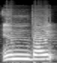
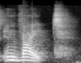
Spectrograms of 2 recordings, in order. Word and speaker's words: invite: this example all right now we have invite versus invite now on this one again the stress is on the first syllable for the noun invite did you get the invite I sent you the invite was in your mailbox invite stress on the first syllable invite stress on the second syllable verb I'm going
